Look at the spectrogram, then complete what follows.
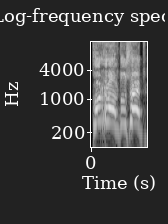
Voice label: neutral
